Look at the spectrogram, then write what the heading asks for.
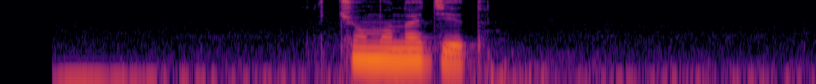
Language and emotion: Russian, neutral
